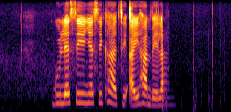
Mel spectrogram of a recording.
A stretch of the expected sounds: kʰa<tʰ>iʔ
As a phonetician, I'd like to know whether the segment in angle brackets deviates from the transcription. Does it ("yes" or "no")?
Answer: no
